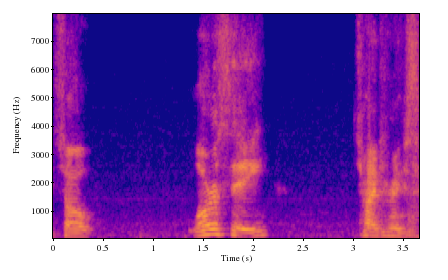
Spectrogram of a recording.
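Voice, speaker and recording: A man with a New York accent speaks at a fairly slow pace. His pitch is fairly high, with ordinary pitch variation. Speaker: trivia show host. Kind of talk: live-stream casual chat. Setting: live stream with guests. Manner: animated.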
